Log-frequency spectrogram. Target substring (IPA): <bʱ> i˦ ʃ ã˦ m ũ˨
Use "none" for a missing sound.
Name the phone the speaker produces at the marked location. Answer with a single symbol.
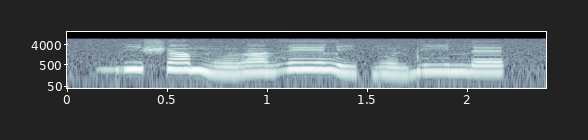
b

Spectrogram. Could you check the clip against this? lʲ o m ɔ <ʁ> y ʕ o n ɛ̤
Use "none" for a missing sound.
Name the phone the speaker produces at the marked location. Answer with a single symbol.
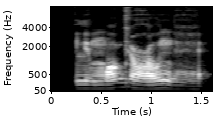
ɡ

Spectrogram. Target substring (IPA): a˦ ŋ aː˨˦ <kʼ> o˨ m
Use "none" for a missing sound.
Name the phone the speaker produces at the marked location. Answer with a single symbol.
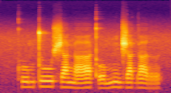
kʼ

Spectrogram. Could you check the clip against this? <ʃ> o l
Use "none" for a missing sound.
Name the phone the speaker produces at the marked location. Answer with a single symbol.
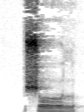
ʃ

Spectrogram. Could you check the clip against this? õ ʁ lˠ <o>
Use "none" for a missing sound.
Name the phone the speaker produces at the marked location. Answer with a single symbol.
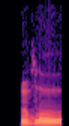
o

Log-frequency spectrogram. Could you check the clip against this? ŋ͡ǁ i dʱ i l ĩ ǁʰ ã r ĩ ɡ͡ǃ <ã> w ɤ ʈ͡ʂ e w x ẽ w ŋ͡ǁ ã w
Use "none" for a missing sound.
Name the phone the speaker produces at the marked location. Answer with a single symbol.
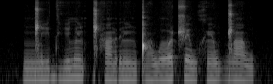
ã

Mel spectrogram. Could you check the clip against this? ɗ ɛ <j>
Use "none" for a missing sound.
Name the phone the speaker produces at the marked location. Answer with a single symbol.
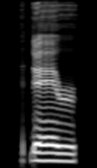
ɹ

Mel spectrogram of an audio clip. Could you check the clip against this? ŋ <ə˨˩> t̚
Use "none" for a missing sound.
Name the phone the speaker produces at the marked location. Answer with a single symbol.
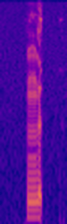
ə˨˩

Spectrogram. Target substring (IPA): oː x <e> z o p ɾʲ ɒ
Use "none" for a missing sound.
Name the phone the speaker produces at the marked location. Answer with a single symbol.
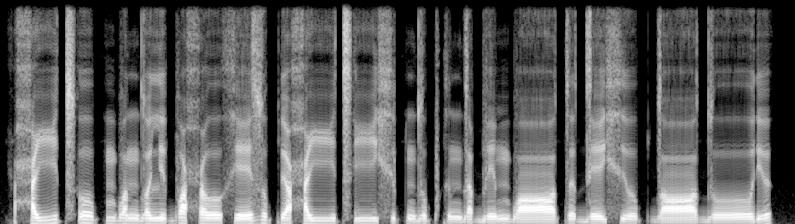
e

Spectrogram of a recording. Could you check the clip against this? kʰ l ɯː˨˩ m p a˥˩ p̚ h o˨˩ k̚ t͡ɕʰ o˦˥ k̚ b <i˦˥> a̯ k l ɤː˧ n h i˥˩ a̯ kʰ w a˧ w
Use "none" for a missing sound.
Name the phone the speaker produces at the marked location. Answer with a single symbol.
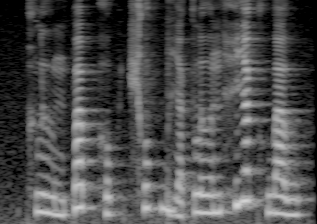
i˩˦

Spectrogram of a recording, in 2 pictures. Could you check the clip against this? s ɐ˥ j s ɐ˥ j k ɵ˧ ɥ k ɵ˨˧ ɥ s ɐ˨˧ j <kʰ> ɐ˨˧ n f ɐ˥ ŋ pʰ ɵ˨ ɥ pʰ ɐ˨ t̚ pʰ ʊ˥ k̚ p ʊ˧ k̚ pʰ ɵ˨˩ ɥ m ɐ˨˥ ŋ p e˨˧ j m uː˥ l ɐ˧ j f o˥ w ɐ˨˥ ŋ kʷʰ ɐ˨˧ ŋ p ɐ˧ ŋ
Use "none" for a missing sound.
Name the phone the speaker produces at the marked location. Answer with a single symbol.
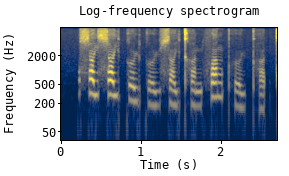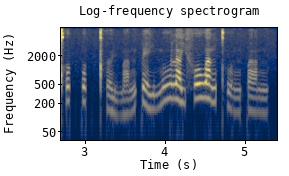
kʰ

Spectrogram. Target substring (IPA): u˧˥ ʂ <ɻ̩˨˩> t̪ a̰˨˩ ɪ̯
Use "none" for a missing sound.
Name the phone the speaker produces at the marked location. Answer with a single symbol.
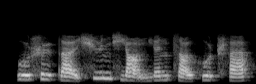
ɻ̩˥˩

